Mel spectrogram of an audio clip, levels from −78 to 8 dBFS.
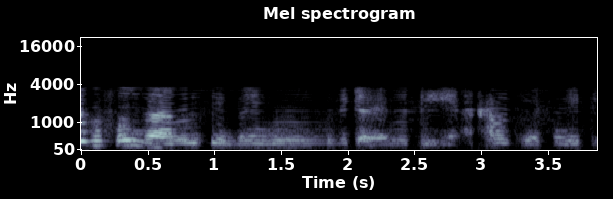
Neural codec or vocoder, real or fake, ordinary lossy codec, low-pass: codec, 44.1 kHz, 1.7 kbps, Pupu-Codec; fake; none; 3.6 kHz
